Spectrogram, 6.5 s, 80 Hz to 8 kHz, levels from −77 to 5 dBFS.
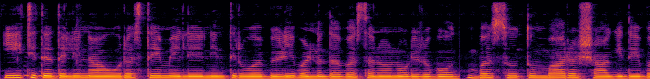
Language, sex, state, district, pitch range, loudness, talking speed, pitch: Kannada, female, Karnataka, Bidar, 195-205 Hz, -13 LUFS, 155 wpm, 195 Hz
